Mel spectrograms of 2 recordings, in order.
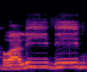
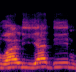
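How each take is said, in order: First: The li is lengthened and the ya silent. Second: The ya is voiced with a short vowel.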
